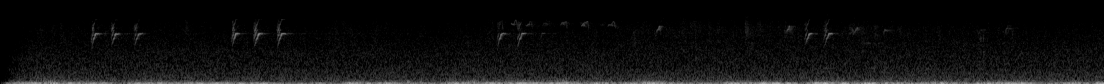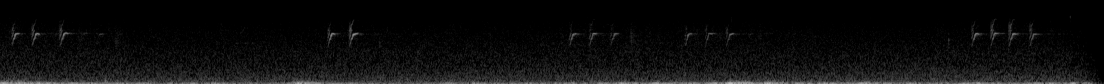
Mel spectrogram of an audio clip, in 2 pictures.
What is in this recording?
Soundscapes > Nature
Daytime atmospheric field recording of various distant bird calls.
